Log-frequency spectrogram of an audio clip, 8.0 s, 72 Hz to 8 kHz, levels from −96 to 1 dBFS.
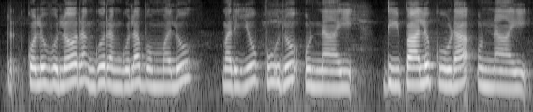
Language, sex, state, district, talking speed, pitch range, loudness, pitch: Telugu, female, Telangana, Hyderabad, 70 wpm, 215-245 Hz, -18 LUFS, 230 Hz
